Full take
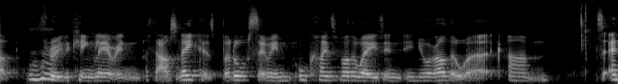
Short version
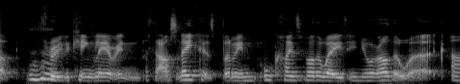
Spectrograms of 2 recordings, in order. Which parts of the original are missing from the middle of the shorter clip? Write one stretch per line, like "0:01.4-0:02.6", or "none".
0:02.3-0:02.7
0:03.8-0:04.0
